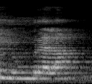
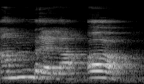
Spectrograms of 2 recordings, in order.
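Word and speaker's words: umbrella: ये भी होता है, आप बोले यूम्ब्रेला, तो दैट इज तो रॉन्ग, फिर तो आप कभी करेक्ट कर ही नहीं सकेंगे। इससे सबसे पहले आप अपने प्रोनाउंसिएशन पर पूरा ध्यान दीजिए। तो according to the pronunciation we pronunciate it अम्ब्रेला, तो यहाँ पर आएगा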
